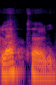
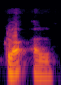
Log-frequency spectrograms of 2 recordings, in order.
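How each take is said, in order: First: The middle consonant is a clear T sound. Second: The middle consonant is a glottal stop. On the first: "instead of saying glottal" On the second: "you would say glottal. So the sound comes from actually from the uh, larynx"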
